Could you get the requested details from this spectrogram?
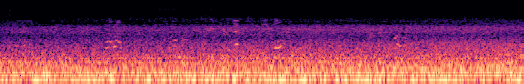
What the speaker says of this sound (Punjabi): ਦੇਖੋ ਪਾਣੀ ਡਿੱਗਦਾ ਦੇਖੋ ਜਿਹੜਾ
